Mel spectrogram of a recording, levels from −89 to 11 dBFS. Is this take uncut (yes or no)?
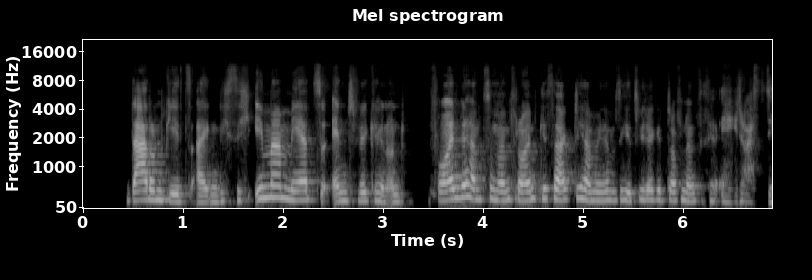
yes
